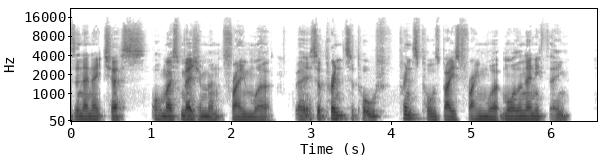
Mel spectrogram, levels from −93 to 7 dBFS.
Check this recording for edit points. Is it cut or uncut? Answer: uncut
